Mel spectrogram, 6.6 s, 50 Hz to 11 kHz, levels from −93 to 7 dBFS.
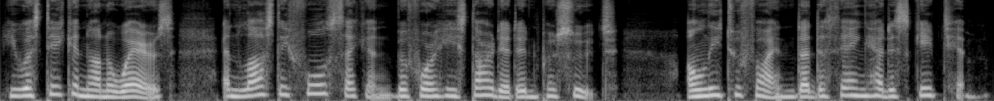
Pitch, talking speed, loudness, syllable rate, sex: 215 Hz, 210 wpm, -18 LUFS, 6.0 syllables/s, female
